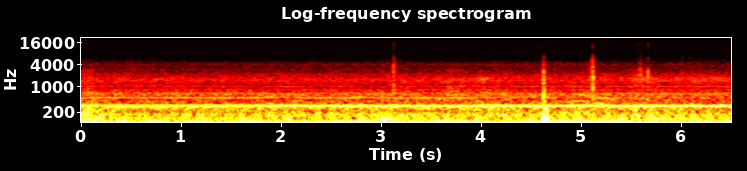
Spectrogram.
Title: 2 din radio making ticking sound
